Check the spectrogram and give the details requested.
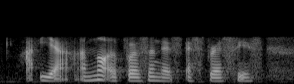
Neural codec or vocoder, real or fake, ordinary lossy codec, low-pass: none; real; AAC, 32 kbps; 3.6 kHz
